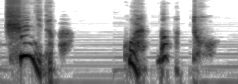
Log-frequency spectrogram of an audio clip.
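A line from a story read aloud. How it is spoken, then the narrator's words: Quiet huffy grumble. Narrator (Chinese): 楚云薇小声哼道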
